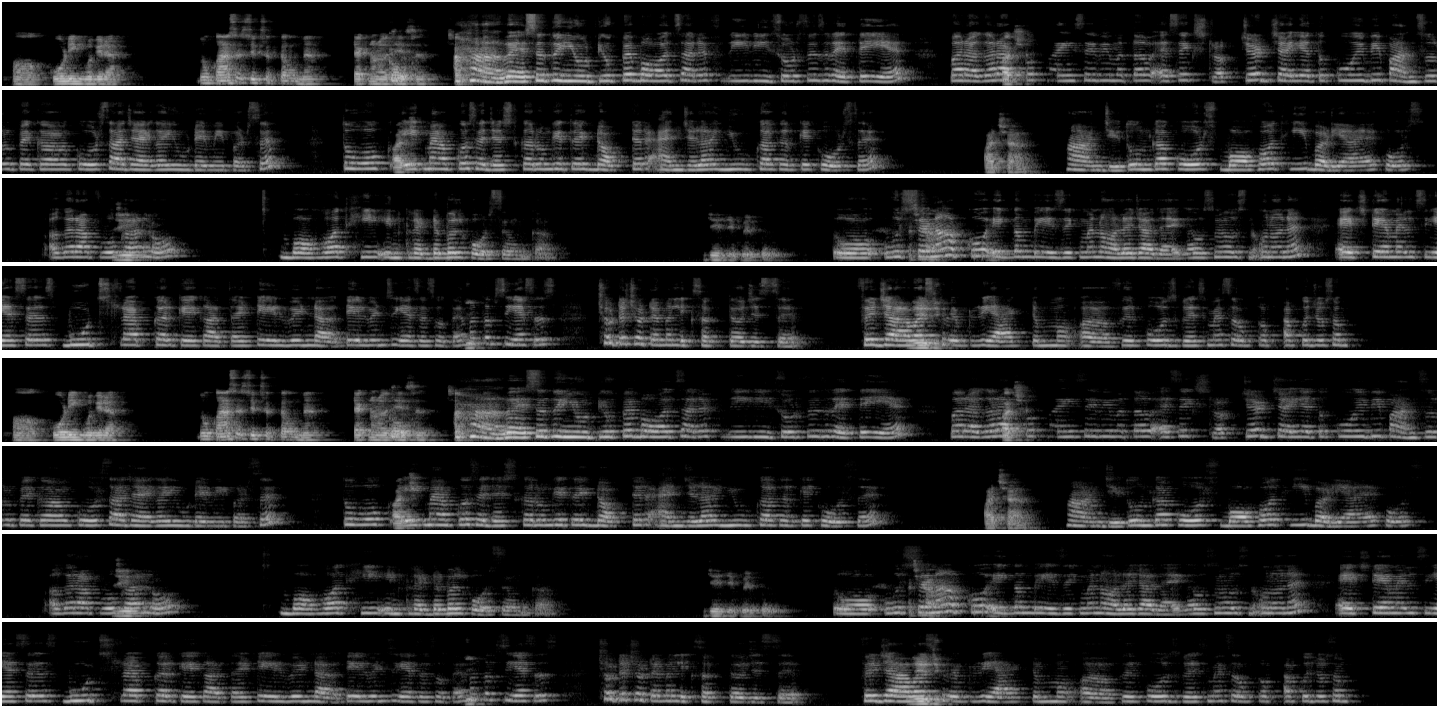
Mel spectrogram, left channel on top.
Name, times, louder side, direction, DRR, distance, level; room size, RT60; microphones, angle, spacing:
voice 1, 0.1-1.2 2.0-3.1 3.5-4.2 4.5-4.7 10.0-10.2 18.3-18.4 24.2-24.6 29.8-30.0 35.8-36.5 37.9-38.0 38.6-38.7 47.7-47.8 52.2-52.3, equal, 5° right, 1 dB, 4.3 m, -25 dB
voice 2, 3.9-4.2 4.5-9.0 9.5-17.1 17.8-23.1 25.0-28.5 29.2-30.5 31.5-34.2 37.0-41.7 42.0-48.6 49.0-51.0 51.6-56.5, left 1 dB, 55° left, 3 dB, 2.8 m, -26 dB
22.5 x 9.2 x 5.1 m, 0.41 s
head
